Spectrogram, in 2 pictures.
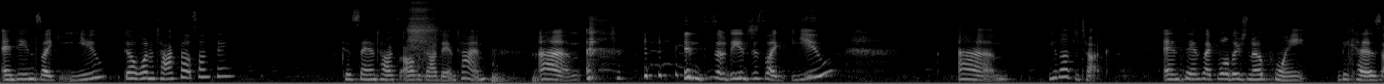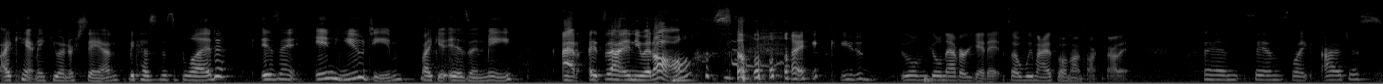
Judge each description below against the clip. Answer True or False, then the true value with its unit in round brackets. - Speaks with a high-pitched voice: True (225 Hz)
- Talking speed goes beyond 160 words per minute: True (180 wpm)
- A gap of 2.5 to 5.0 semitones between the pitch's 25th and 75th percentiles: False (5.5 semitones)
